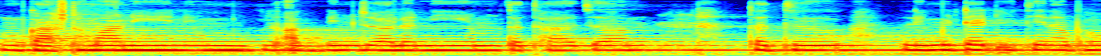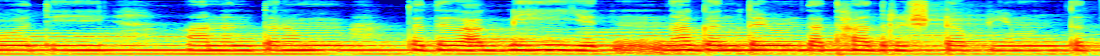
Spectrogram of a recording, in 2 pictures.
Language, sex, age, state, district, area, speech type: Sanskrit, female, 18-30, Karnataka, Chitradurga, rural, spontaneous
